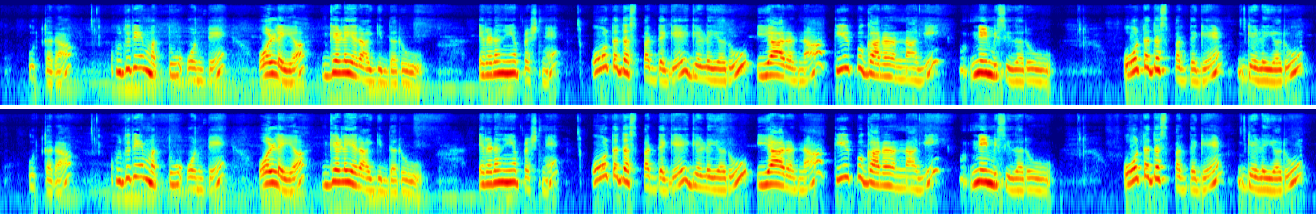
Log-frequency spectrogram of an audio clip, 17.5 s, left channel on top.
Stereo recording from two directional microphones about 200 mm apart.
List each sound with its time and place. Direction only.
0.3 s speech: 20° right (ahead or behind)
14.9 s speech: 15° right (ahead or behind)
